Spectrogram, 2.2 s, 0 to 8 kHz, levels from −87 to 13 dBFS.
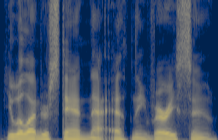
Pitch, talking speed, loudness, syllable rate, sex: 100 Hz, 190 wpm, -16 LUFS, 5.3 syllables/s, male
